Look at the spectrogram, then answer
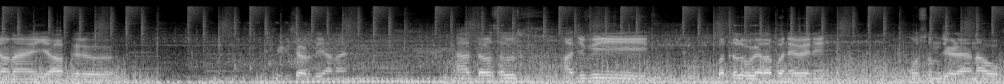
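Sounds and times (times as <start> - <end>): motorcycle engine running: 0.0 - 10.0
wind rushing over microphone: 0.0 - 10.0.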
